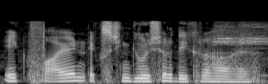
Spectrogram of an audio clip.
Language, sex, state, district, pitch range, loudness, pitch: Hindi, male, Uttar Pradesh, Lucknow, 135-155 Hz, -14 LUFS, 145 Hz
